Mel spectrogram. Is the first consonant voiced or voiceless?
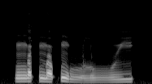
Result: voiced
